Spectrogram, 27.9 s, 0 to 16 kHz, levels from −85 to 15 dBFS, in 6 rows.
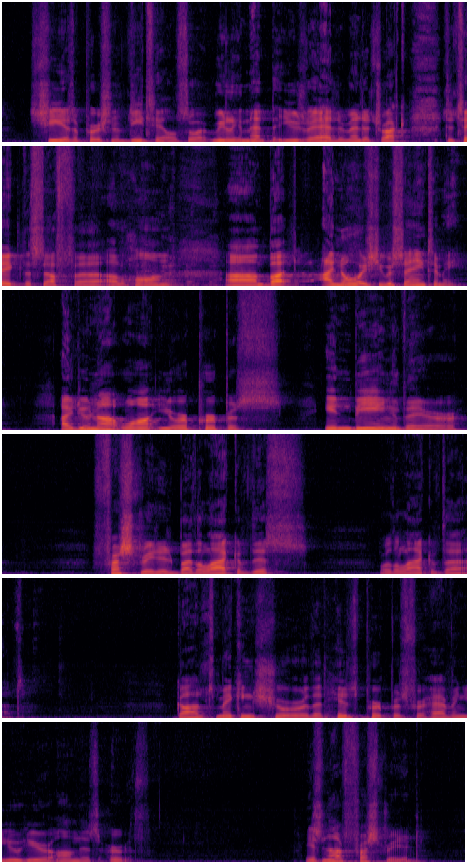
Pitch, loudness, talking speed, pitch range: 120 Hz, -31 LUFS, 150 wpm, 105-140 Hz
